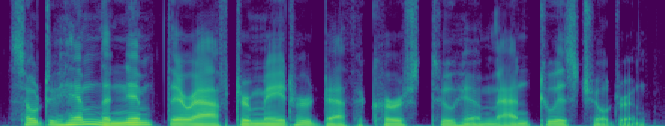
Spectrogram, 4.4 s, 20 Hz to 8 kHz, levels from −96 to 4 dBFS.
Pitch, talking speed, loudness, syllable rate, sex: 100 Hz, 230 wpm, -20 LUFS, 5.2 syllables/s, male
